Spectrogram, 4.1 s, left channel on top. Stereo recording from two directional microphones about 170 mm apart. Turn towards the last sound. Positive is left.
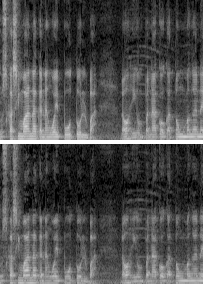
turn(degrees=40)  # may be behind; listen again after turning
